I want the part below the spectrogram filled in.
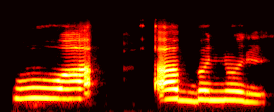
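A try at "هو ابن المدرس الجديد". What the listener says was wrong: واو کو با کے ساتھ ملیں گی. حمزۃ الوصل ہے نا اس کو ہم نہیں پڑھیں گے. ہوا بنول.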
